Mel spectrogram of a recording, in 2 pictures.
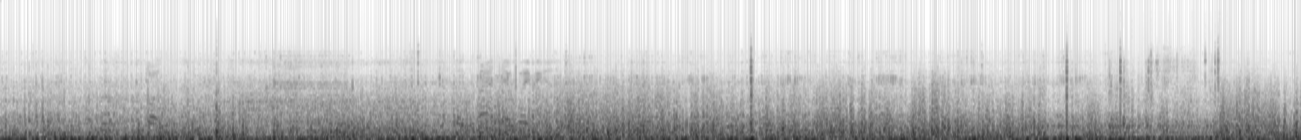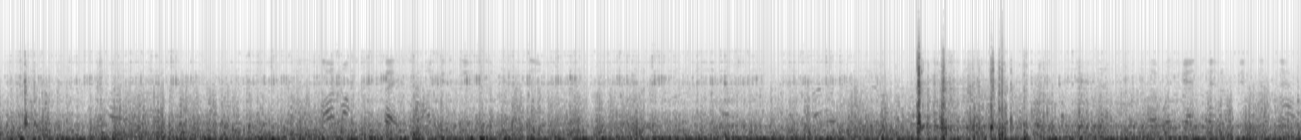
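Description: Road bicycle tyres roll on asphalt.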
